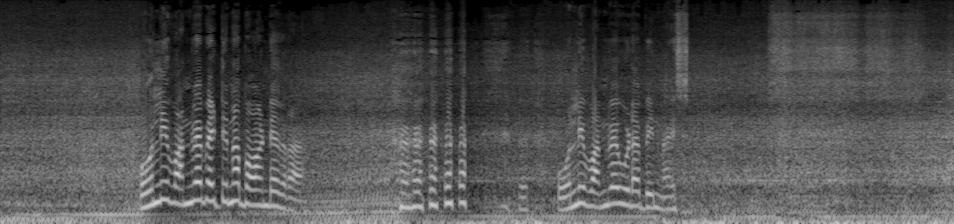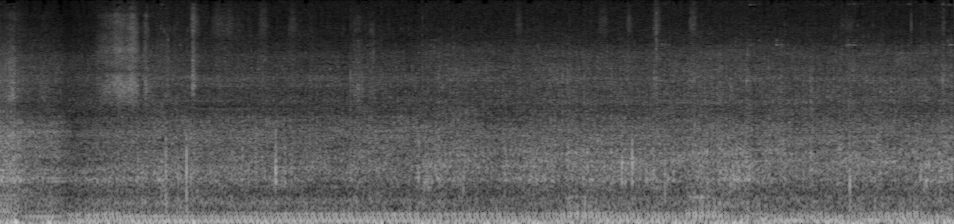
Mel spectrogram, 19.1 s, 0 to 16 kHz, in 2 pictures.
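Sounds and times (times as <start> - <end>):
wind rumble on microphone: 6.9 - 19.0
motorcycle engine running: 10.2 - 19.0.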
